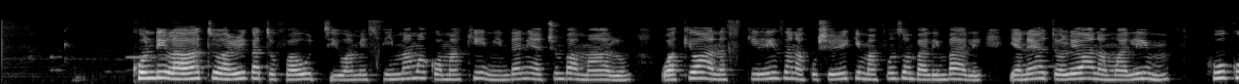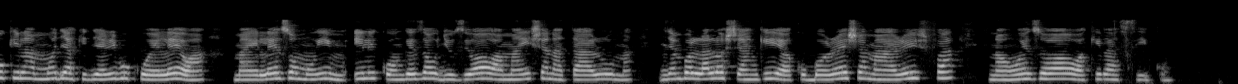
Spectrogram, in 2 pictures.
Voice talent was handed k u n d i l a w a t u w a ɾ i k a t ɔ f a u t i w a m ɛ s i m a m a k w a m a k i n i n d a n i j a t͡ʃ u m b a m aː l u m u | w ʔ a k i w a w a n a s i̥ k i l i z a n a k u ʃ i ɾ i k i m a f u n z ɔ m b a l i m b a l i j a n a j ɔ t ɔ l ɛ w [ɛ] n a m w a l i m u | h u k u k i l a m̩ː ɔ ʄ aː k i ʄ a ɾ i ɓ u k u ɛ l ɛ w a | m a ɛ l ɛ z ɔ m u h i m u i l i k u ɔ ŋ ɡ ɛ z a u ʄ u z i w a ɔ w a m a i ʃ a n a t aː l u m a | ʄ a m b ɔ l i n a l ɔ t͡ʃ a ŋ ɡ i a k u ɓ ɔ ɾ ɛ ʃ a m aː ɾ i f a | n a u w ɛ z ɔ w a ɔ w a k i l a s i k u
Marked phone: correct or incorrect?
incorrect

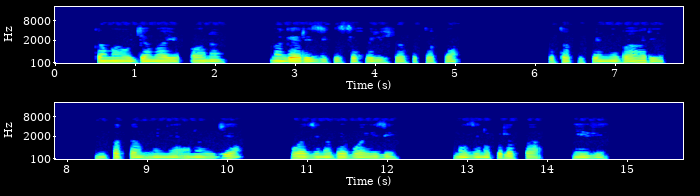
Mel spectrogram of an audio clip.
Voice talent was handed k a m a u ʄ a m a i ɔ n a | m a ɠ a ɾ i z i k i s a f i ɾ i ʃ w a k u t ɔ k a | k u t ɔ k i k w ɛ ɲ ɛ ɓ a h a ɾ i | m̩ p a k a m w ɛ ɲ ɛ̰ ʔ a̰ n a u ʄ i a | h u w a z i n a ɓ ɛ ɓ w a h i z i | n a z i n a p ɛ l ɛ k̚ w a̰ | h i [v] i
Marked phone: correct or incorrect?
correct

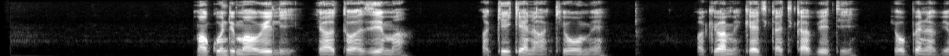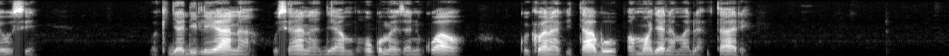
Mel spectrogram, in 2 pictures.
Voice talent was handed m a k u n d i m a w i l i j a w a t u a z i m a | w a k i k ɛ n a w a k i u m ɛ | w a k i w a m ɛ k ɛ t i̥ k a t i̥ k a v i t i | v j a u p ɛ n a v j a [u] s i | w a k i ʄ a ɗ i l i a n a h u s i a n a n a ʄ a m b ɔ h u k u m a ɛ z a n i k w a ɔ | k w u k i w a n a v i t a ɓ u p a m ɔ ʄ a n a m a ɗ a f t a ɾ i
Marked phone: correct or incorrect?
correct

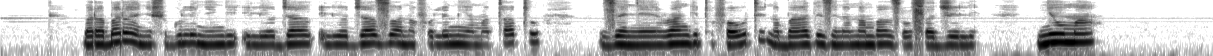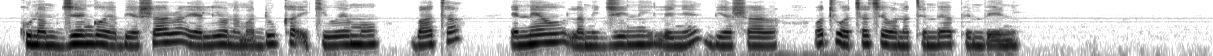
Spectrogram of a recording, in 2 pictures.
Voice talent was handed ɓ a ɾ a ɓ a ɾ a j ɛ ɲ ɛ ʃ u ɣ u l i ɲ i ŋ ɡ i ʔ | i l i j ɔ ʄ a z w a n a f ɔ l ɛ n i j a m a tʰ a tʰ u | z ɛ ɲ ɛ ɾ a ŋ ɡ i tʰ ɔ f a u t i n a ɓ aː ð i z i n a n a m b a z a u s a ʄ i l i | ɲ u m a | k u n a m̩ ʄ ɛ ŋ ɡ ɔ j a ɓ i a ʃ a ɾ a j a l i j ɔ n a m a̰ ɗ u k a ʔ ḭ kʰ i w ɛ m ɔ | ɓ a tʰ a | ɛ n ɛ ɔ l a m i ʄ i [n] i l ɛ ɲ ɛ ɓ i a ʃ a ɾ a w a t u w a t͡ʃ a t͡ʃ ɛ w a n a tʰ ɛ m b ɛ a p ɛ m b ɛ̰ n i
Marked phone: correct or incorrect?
correct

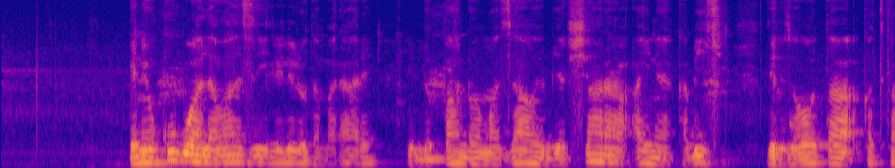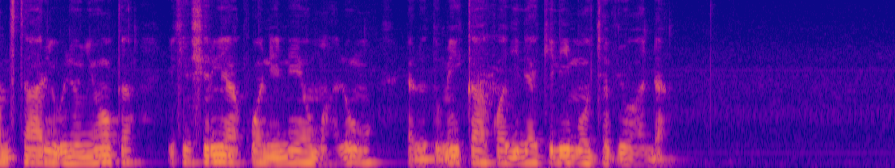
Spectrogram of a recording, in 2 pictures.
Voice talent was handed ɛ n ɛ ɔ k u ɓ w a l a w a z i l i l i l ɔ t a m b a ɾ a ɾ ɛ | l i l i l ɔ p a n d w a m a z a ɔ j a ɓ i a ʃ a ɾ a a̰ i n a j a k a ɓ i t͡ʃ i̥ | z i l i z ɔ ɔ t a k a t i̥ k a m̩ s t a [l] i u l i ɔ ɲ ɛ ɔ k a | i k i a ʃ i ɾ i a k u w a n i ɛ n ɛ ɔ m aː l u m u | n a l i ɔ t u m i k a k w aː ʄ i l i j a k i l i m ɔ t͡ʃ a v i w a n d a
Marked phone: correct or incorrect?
incorrect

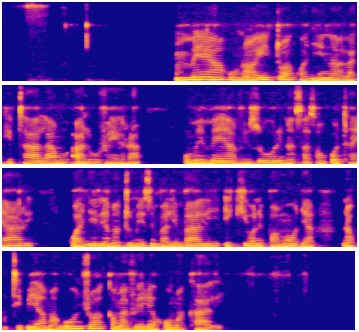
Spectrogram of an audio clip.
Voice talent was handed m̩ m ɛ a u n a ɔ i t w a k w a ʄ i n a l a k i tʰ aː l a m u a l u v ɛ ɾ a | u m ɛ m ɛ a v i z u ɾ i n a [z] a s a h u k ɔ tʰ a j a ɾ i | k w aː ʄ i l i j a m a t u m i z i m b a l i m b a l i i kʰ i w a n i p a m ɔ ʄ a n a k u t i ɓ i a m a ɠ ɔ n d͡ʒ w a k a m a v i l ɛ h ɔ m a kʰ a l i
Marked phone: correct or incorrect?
incorrect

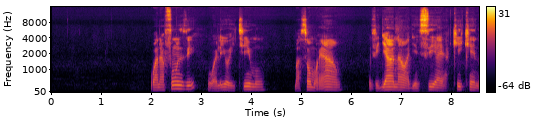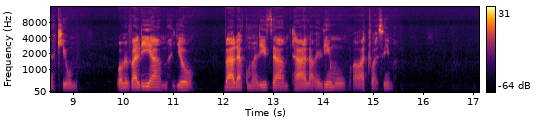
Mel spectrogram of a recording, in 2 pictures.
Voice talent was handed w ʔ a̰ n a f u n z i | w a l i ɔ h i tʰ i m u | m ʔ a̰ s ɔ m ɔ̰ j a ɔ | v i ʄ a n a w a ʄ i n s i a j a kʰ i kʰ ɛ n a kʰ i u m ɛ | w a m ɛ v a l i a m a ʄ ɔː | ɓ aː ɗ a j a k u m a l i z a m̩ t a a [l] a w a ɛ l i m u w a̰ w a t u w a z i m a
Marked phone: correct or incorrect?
correct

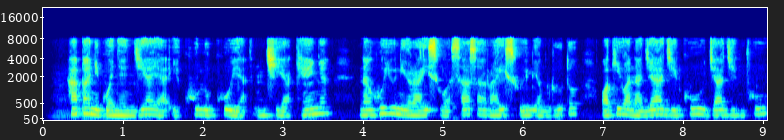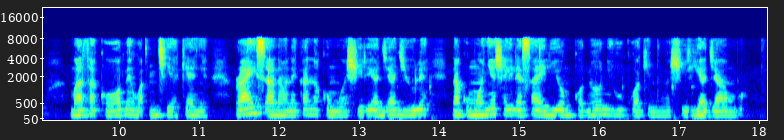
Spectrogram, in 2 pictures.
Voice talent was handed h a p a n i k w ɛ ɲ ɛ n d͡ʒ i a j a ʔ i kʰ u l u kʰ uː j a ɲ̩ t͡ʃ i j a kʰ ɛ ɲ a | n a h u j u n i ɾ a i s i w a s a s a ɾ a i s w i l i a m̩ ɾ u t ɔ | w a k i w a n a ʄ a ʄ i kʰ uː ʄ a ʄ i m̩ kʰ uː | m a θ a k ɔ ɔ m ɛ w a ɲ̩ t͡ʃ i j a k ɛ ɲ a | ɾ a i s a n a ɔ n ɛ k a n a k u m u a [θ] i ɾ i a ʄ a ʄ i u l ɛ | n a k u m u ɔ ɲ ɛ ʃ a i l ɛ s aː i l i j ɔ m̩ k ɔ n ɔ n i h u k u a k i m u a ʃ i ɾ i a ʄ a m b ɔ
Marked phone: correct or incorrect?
incorrect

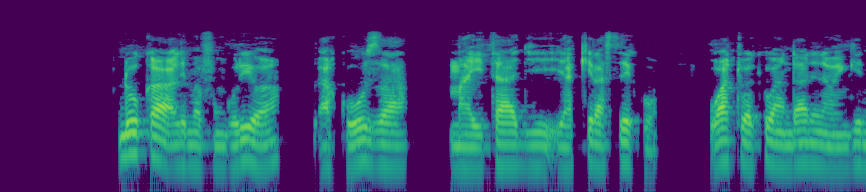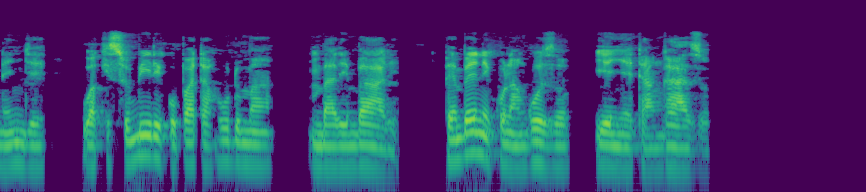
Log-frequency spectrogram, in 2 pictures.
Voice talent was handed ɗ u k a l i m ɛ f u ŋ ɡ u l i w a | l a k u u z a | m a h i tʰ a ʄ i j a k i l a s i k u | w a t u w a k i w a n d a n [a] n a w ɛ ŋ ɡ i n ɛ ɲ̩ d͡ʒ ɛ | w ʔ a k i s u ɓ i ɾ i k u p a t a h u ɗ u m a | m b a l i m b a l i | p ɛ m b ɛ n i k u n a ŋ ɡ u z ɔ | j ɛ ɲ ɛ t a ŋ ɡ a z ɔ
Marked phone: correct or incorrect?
incorrect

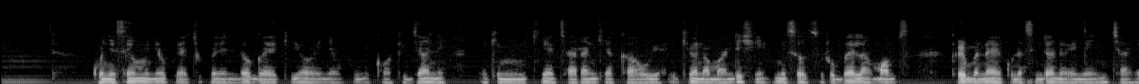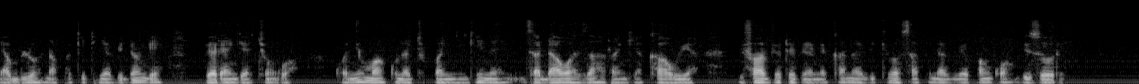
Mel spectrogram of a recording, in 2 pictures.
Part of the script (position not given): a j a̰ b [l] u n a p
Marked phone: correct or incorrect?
correct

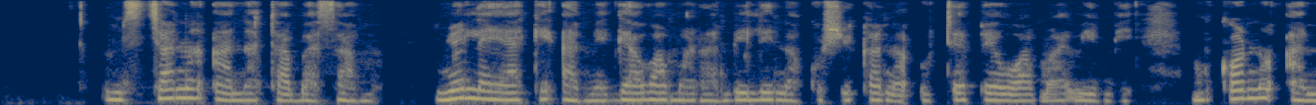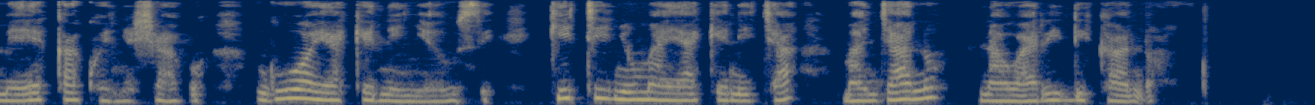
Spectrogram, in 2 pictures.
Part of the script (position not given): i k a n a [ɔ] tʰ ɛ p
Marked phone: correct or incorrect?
incorrect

